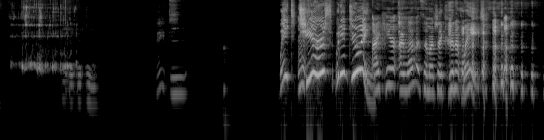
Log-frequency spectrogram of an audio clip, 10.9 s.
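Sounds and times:
drink being poured for tasting: 0.0s - 1.6s
speech: 1.6s - 2.1s, 3.1s - 4.6s, 5.6s - 10.8s
laughter: 9.0s - 10.8s.

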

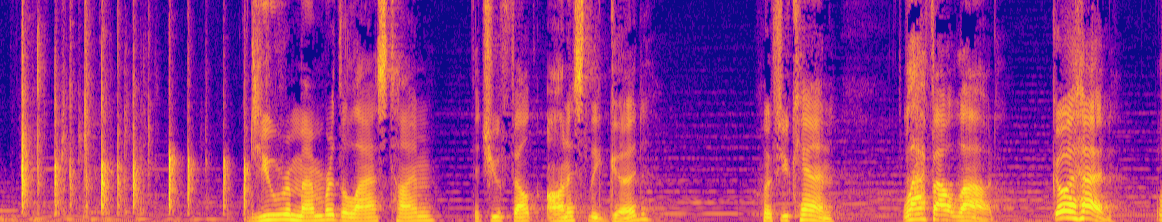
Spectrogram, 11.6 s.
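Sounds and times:
audience clapping hands: 0.0s - 2.6s
speech: 2.5s - 6.6s, 7.6s - 11.6s.

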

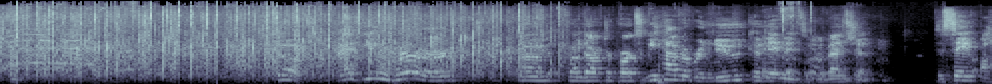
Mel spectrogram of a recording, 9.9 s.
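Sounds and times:
audience applause: 0.0s - 5.8s
speech: 2.8s - 9.9s.

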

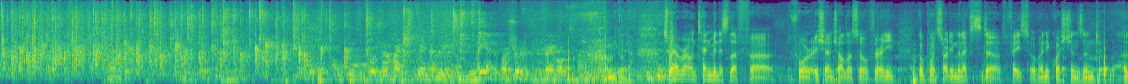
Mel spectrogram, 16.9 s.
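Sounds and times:
audience applause: 0.0s - 5.9s
speech: 1.6s - 3.7s, 5.2s - 16.9s.

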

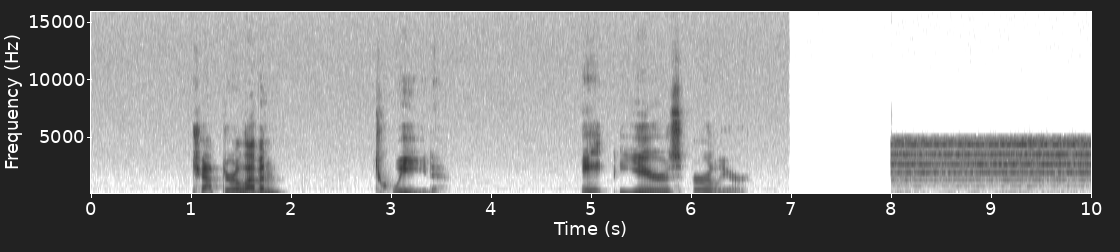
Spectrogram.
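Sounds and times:
speech: 1.0s - 2.0s, 2.8s - 3.6s, 4.9s - 6.6s
school bell signaling third period at Smiley Junior High: 8.0s - 10.0s.

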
